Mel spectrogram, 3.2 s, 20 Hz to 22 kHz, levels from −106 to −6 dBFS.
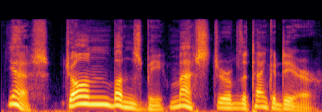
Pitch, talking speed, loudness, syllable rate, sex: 145 Hz, 130 wpm, -17 LUFS, 4.1 syllables/s, male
